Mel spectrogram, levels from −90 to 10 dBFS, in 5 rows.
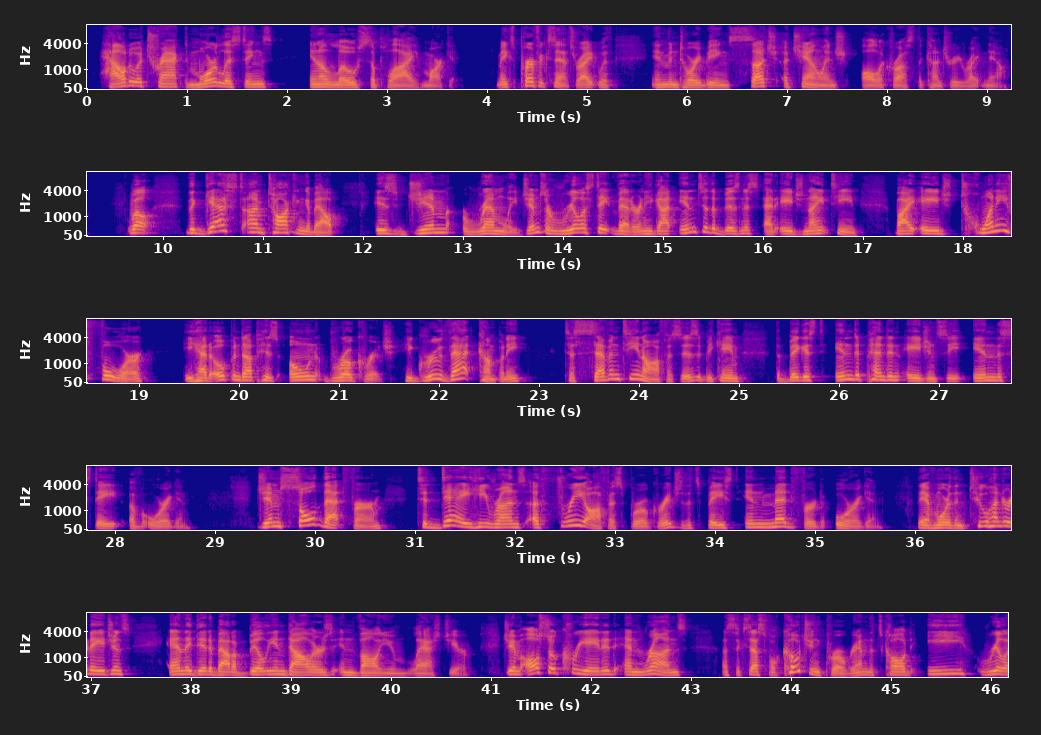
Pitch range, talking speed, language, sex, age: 125-180 Hz, 155 wpm, English, male, 40-59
